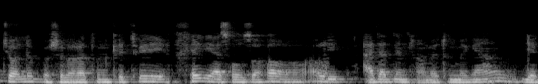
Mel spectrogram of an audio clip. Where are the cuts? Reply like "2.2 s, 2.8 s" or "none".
3.3 s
